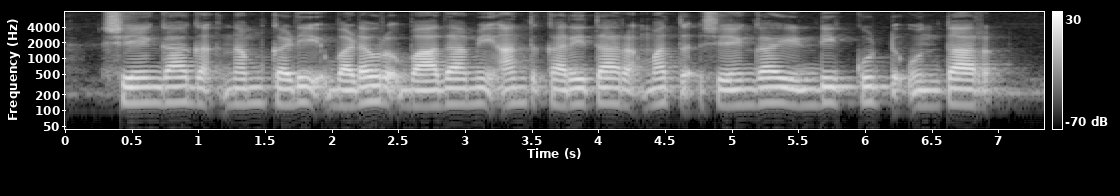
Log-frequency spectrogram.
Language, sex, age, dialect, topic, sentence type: Kannada, male, 18-24, Northeastern, agriculture, statement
